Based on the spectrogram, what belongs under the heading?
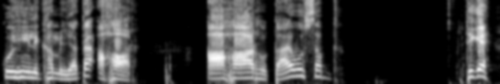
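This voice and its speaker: A man's voice: fairly high pitch, vocal fry, no room sound, studio quality. A young man teaching Hindi spelling in a live online class, calling students "beta" and drawing out each word as he drills it. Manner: affectionate, calls students "beta" and "my children"; repeats and drills words slowly.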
